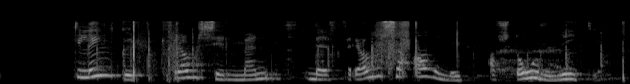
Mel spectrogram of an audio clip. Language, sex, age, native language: Icelandic, male, 20-29, Icelandic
